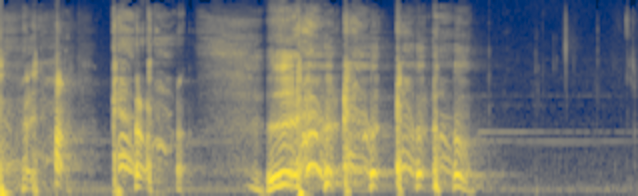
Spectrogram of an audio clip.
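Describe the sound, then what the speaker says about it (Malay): Someone nearby coughs repeatedly in rough, uneven bursts with strained throat sounds, fairly loud, trailing off into quiet at the end. "Suara orang macam batuk"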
